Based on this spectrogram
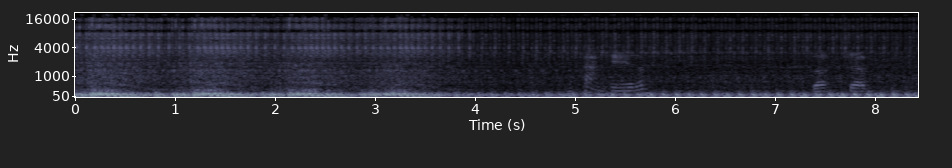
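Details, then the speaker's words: Moto Guzzi 1100 California Stone push-rod twin after tappet clearance adjustment, other side: even loping idle with light steady tappet tick; normal, inoffensive valve noise. "They're not offensive. That's fine. It is a push-rod engine after all."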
